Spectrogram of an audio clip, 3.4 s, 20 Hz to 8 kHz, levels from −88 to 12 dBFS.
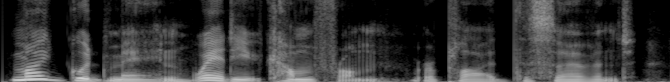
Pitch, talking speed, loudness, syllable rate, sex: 170 Hz, 195 wpm, -20 LUFS, 4.5 syllables/s, female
